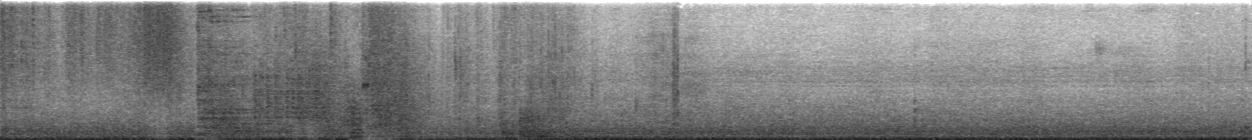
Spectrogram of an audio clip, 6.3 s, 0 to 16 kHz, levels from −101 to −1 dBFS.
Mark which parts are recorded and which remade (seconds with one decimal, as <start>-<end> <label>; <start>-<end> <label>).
0.0-6.3 recorded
